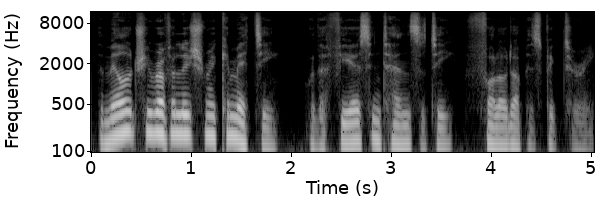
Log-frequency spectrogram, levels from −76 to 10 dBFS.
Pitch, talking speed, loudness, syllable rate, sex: 130 Hz, 145 wpm, -18 LUFS, 6.6 syllables/s, male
